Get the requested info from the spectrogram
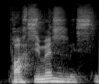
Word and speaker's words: posthumous: How do you say it? – Posthumous. It's a hard word.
